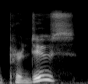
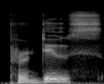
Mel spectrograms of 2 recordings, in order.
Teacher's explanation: Stress on the first syllable, but then produce the verb, like to produce a report. Stress shifts to the second syllable.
